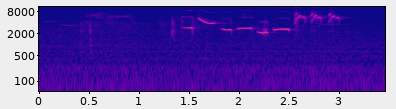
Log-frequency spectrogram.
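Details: Hill blue flycatcher singing a short phrase of pure whistled notes that drop from high to middle pitch, closing with a rapid run of thin high notes; faint soft notes precede it.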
